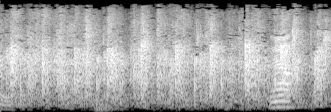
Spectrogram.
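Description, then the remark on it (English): A crowd applauds for schoolchildren with dense, steady clapping that holds at an even loudness throughout, with a brief tonal voice or cheer rising through the noise near the end. “Give these kids another round of applause.”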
